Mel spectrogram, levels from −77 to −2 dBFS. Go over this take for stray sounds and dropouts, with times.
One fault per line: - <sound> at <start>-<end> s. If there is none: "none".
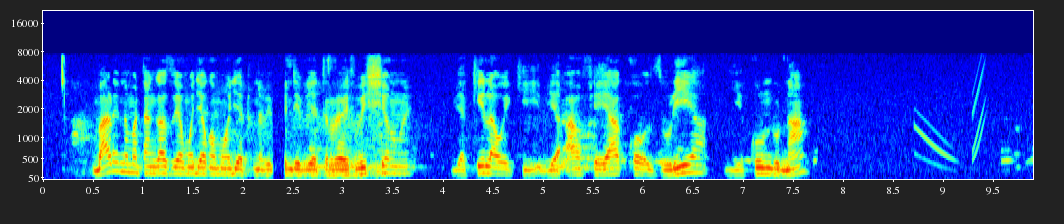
- dropout at 2.3-2.4 s
- chirp at 8.7-9.4 s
